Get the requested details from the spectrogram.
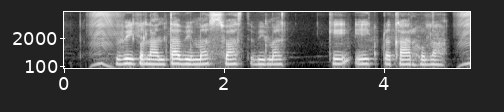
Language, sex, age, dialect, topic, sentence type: Bhojpuri, female, 18-24, Western, banking, statement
